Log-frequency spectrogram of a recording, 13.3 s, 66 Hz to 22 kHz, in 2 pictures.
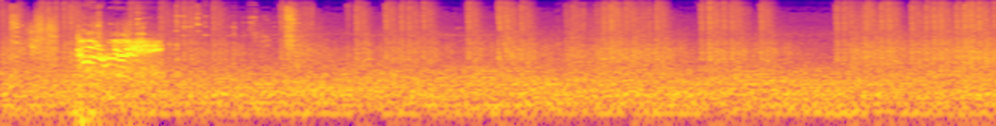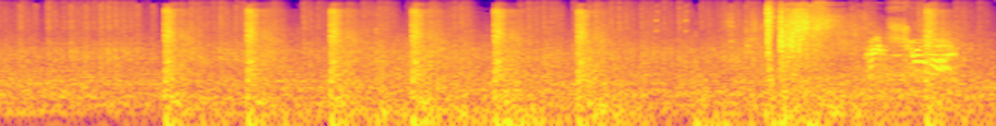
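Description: Heavy cannon fire from an AC-130 gunship in the Call of Duty 4: Modern Warfare video game, repeated loud booming shots over a constant engine drone, with voices talking over the radio throughout.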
